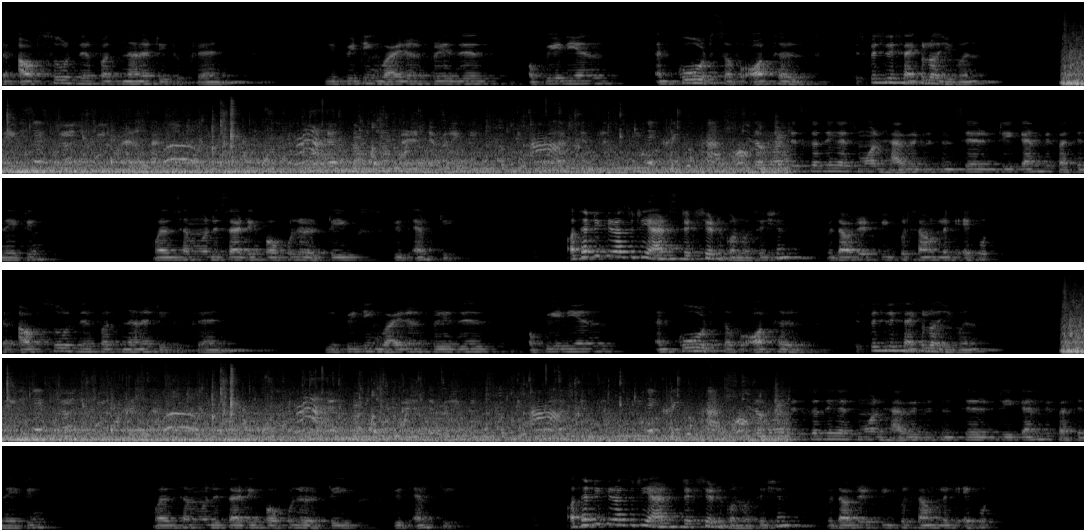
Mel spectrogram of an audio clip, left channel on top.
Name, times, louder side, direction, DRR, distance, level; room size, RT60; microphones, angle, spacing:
voice 1, 0.0-2.7 3.2-5.0 5.3-6.1 6.5-8.3 8.5-10.0 10.8-12.8 13.7-15.8 16.3-17.4 18.3-22.1 23.1-26.2 27.3-31.5, left 2 dB, 30° left, 2.0 m, -41 dB
sound 1, 10.6-18.7, right 1 dB, 15° right, 0.8 m, -32 dB
12.0 x 5.9 x 4.7 m
head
